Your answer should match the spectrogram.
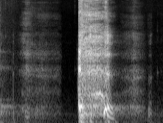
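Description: A man coughing once, a short loud cough a little over a second in.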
